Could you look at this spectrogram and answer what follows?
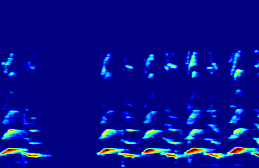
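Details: Pet cockatiels indoors, a young male trying to join the others' parading march; bright whistled two-part notes, each rising then dropping, repeated in a quick series after a short pause.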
